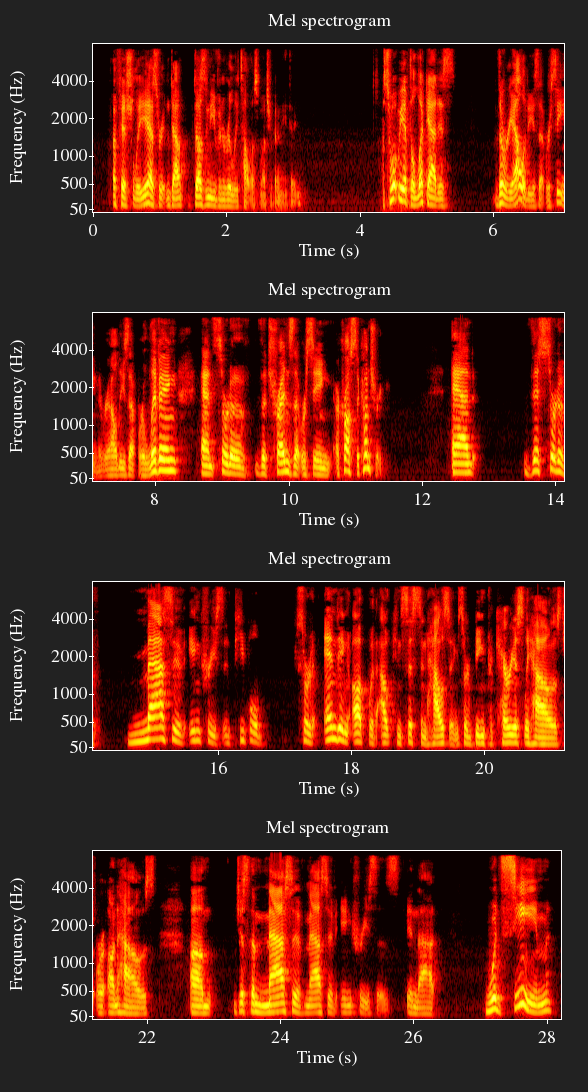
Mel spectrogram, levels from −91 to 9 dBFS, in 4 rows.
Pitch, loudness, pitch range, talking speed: 135 Hz, -18 LUFS, 120-160 Hz, 155 wpm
